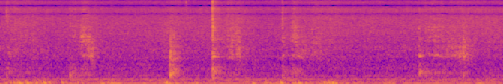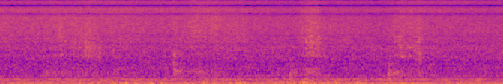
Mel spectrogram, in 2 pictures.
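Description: A spatula stirs and scrapes diced pig offal around a wide metal pan over a low sizzle, in irregular strokes. There are two sharp knocks of the spatula on the pan about two seconds in.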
